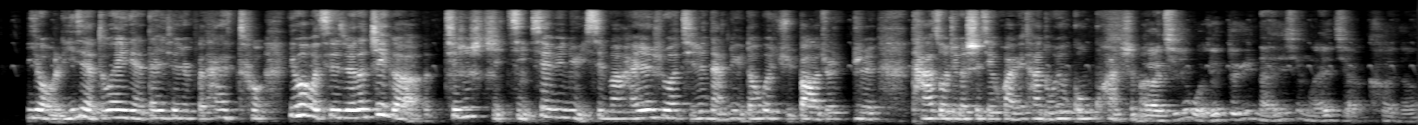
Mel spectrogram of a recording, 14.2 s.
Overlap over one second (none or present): none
